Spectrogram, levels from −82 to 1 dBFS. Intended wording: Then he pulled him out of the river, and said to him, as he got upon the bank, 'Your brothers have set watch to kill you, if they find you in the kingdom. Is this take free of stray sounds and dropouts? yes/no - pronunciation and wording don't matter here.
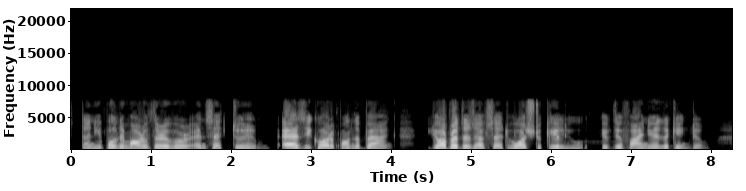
yes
